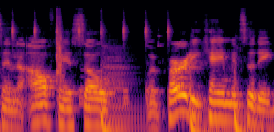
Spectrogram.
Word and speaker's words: Purdy: Brody or Birdie? How they pronounce his name? – Purdy. The quarterback.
